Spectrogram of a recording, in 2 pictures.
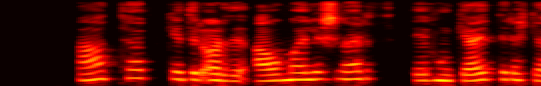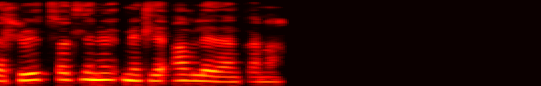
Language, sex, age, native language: Icelandic, female, 50-59, Icelandic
